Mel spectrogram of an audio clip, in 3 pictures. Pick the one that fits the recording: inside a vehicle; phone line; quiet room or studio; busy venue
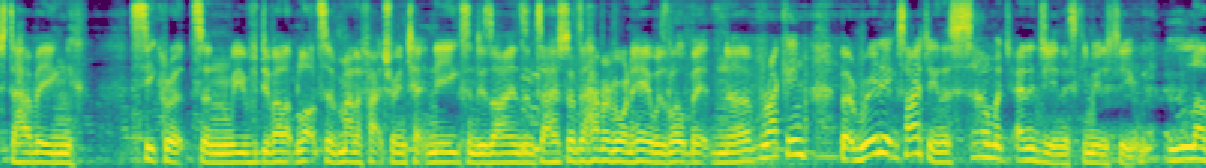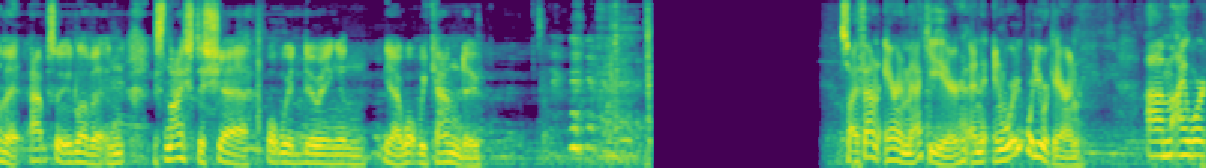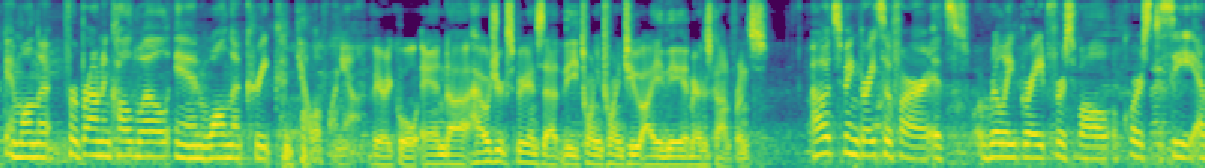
busy venue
